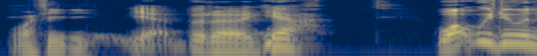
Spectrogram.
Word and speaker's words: Waititi: But no, I love Taika Waititi, or Watiti, however you say his name. Watiti. Yes, Waititi.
